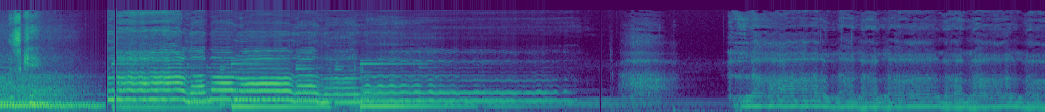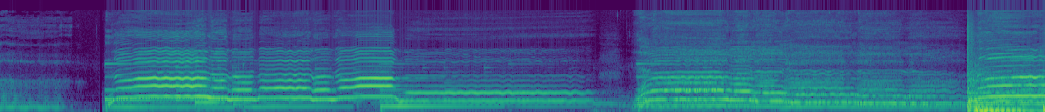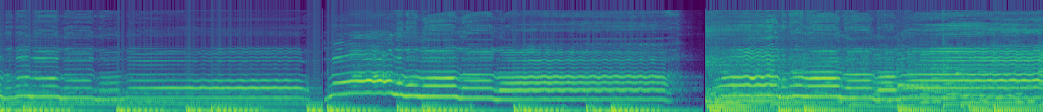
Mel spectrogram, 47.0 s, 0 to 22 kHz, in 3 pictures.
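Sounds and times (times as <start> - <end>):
voices singing wordless melody: 0.0 - 8.7, 10.9 - 47.0
held low note: 30.2 - 38.5, 39.1 - 47.0
low pulsing accompaniment: 30.2 - 47.0.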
